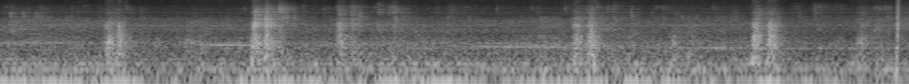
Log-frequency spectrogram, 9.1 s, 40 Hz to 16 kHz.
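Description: Inside a JR Kyushu 813 series electric train car: a steady low hum, a knock or clack every one to three seconds, and a faint tone that slowly falls in pitch.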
